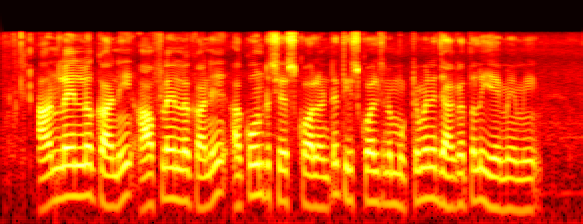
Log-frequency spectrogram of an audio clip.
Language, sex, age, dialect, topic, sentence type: Telugu, male, 25-30, Southern, banking, question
